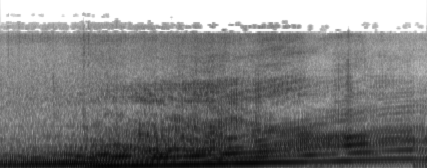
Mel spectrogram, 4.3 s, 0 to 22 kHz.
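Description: BMW 4 Series coupe engine revving up as the car pulls away under acceleration, its pitch climbing steadily through first gear, then dropping sharply near the end as it shifts up.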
